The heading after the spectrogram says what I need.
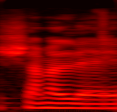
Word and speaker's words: Chalamet: With Timothée Chalamet.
